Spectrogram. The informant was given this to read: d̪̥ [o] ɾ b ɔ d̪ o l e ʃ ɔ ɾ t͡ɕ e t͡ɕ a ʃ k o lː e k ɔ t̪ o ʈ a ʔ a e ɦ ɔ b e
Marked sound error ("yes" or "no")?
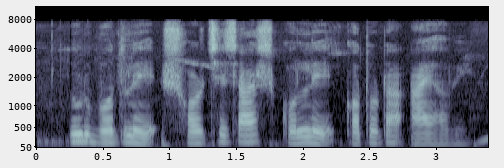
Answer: yes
